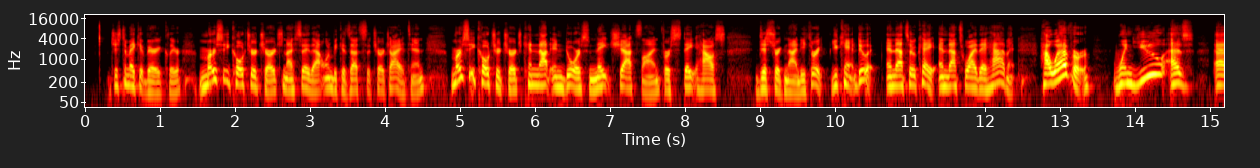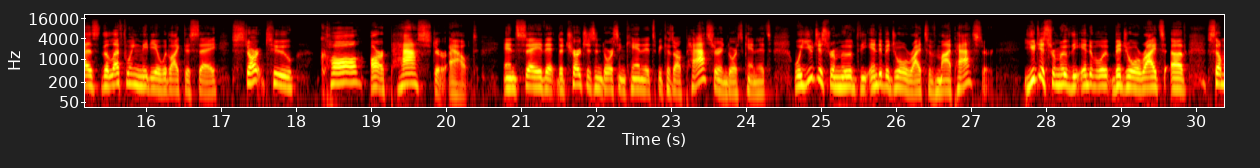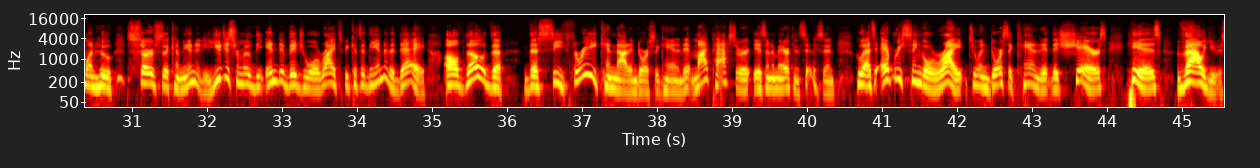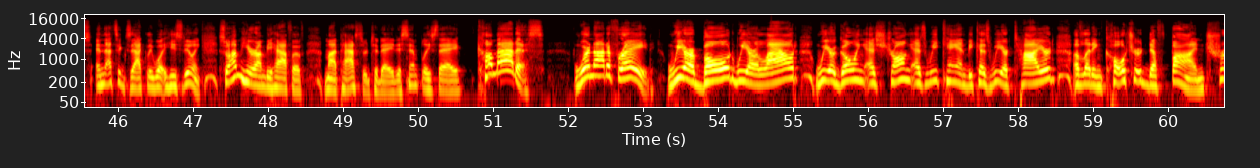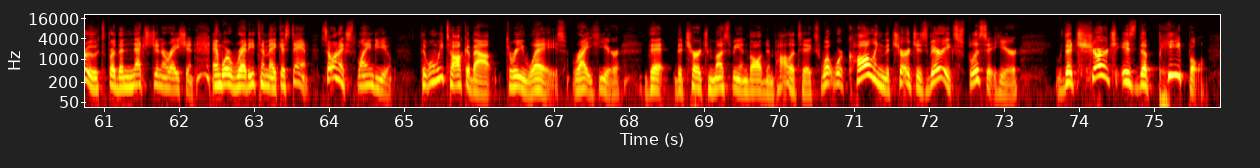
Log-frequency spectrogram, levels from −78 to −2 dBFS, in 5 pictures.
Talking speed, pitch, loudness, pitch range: 185 wpm, 160 Hz, -21 LUFS, 135-195 Hz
